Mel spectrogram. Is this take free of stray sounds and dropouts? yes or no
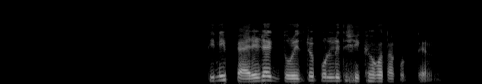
yes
